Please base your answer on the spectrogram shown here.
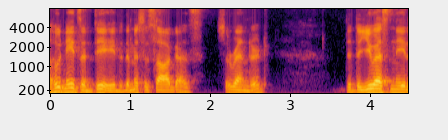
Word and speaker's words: Mississauga: Mississauga sausage, because the letter G can be pronounced DJ or DCH, like the penultimate letter in the sausage. So Mississauga.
